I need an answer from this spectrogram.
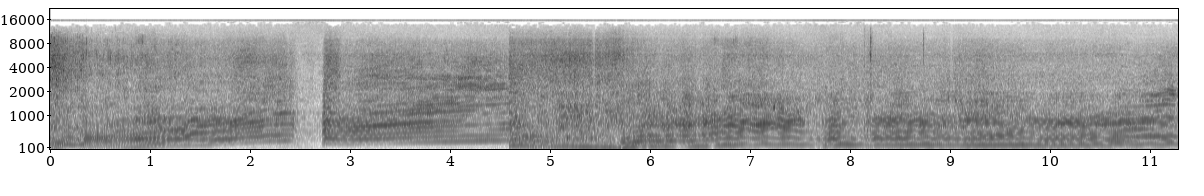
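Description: Rally car engines revving hard as the cars accelerate away from a hairpin, the pitch climbing in repeated sweeps as they pull through the gears. About four and a half seconds in, the sound switches abruptly to a second car's engine.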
